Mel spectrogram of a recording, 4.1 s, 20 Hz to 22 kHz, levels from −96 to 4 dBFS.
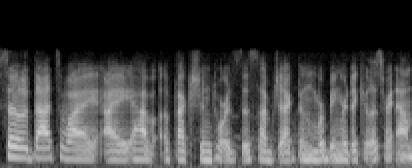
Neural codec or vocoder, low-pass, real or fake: none; 7.2 kHz; real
